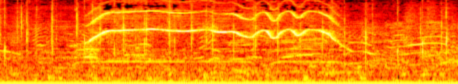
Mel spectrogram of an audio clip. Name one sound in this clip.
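A referee's whistle blows with a long, warbling blast.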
